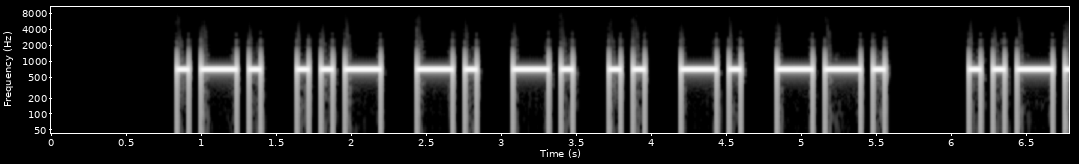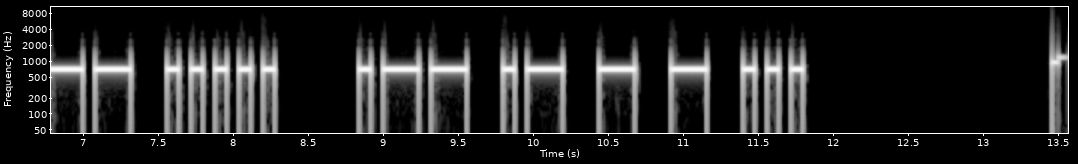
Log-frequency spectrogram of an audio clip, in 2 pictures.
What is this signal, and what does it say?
Morse code, heard as a keyed tone, about 15 wpm, 700 Hz. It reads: RUNNING 25 WATTS
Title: Common QSO Phrases 15wpm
